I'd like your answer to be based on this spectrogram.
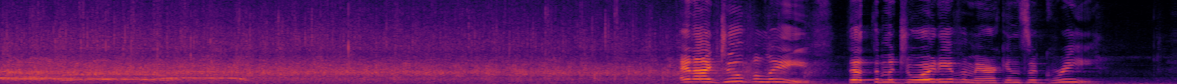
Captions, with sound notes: (Applause.) And I do believe that the majority of Americans agree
